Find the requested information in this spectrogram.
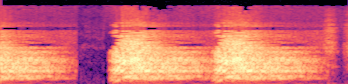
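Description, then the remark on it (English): A dog barks along to a song as its owner coaxes it to sing, in three long, drawn-out, almost sung bursts separated by brief pauses, followed by a short trailing yelp. No one speaks. “Come on, Spot. Come on, sing it for me. That's it. Good boy.”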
